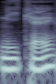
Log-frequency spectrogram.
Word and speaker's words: Nikkei: Yeah, it's pronounced Nikkei. I'm like, oh. It just looks like Nike with an extra K.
